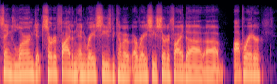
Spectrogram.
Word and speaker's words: RACES: RACES, and that's how it's spelled or how it's pronounced, RACES, is Radio Amateur Civil Emergency Service.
